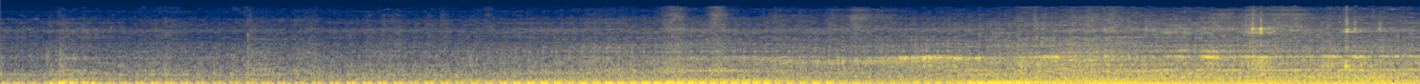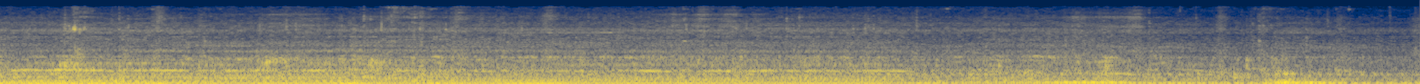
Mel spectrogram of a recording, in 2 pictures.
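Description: Suzuki V-Strom motorcycle's V-twin engine pulling steadily at low revs up a steep, rocky dirt track, a little louder in the middle of the climb, with faint clicks of stones under the tyres.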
